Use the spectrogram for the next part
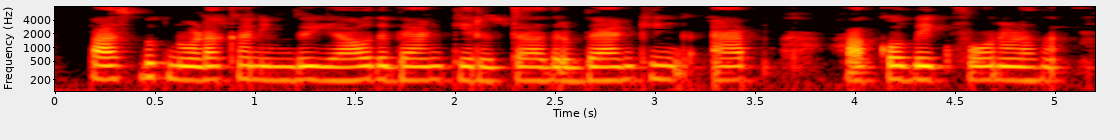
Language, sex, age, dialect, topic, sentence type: Kannada, female, 18-24, Central, banking, statement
